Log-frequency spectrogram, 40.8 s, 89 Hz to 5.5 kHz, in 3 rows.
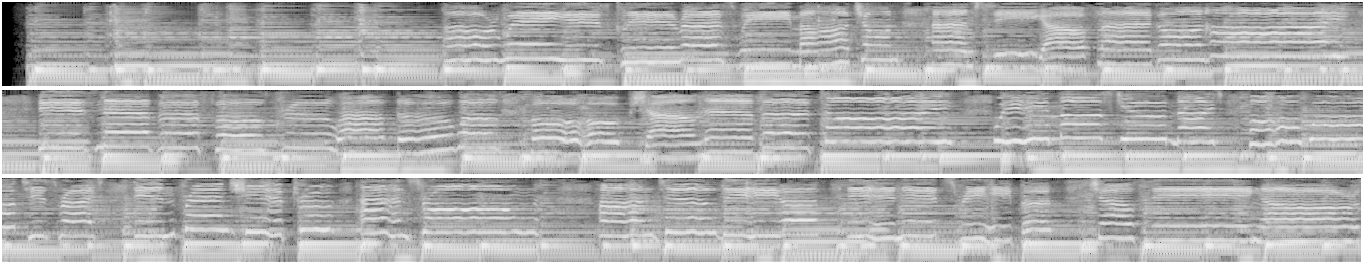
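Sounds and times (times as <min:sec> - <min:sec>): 
guitar accompaniment: 0:00.1 - 0:40.7
person singing a world song in English: 0:04.4 - 0:40.7.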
